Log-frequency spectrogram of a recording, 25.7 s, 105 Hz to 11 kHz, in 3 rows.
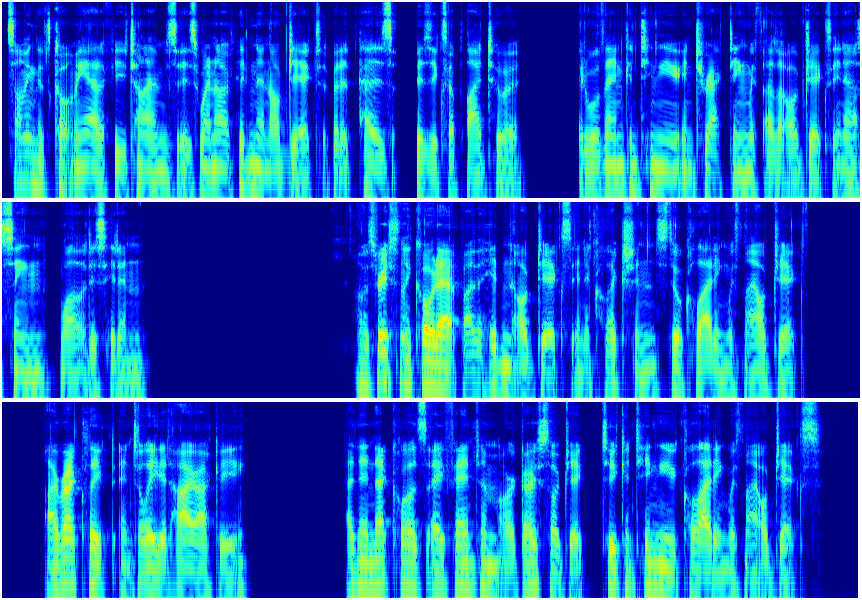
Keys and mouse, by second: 0.9 h, 2.1 space, 6.4 space, 6.7 shift+Left, 7.8 click, 8.3 alt+h, 10.0 s, 11.5 g, 11.9 space, 13.8 space, 14.2 shift+Left, 14.5 click, 15.7 space, 18.4-20.0 right drag, 20.8 click, 21.4 space, 23.9 space, 24.5 ctrl+z, 24.5 x.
